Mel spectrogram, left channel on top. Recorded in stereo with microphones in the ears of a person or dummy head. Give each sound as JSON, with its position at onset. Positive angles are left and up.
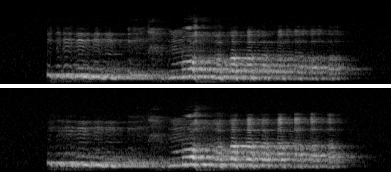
{"t": 0.5, "sound": "laughter", "side_deg": 40, "distance_m": 3.0}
